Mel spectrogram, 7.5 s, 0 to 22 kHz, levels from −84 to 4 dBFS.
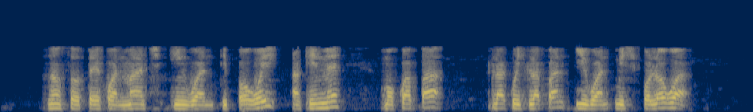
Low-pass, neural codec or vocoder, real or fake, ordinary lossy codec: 7.2 kHz; none; real; AAC, 16 kbps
